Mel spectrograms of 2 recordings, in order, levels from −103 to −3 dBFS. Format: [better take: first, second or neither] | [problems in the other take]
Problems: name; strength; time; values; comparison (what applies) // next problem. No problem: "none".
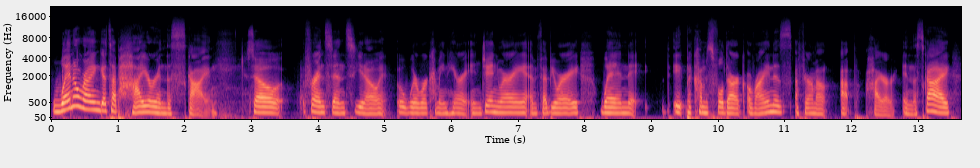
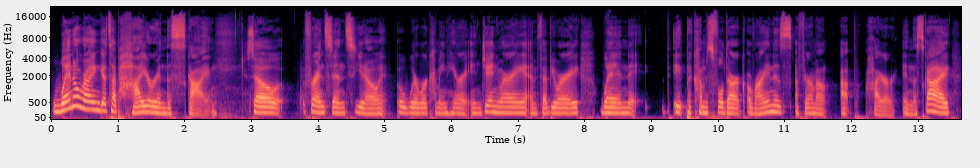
second | muffled; very; fading above 2.5 kHz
